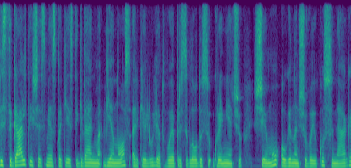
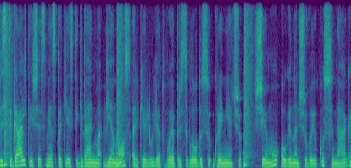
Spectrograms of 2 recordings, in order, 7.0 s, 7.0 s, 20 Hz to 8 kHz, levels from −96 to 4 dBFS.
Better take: first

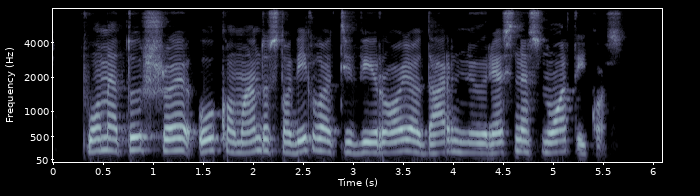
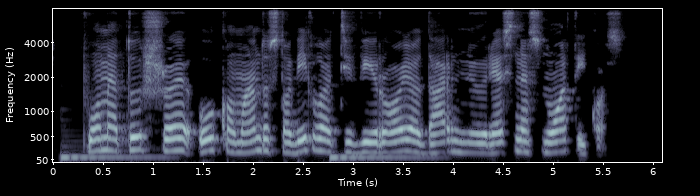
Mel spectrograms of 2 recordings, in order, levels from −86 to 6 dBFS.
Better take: first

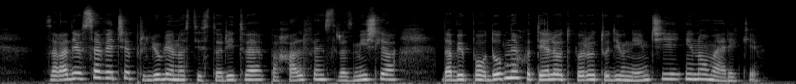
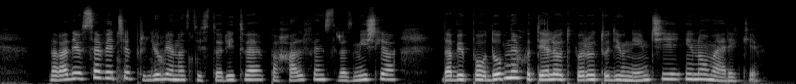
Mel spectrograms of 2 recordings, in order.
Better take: first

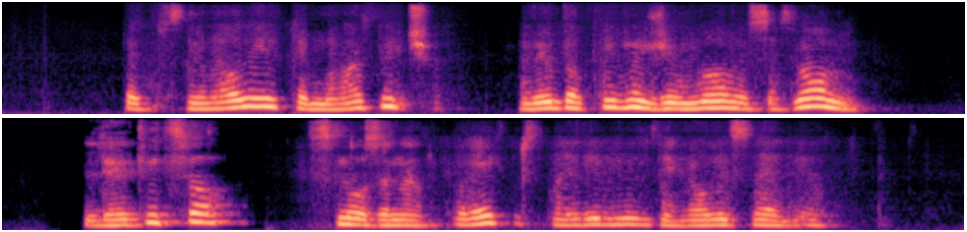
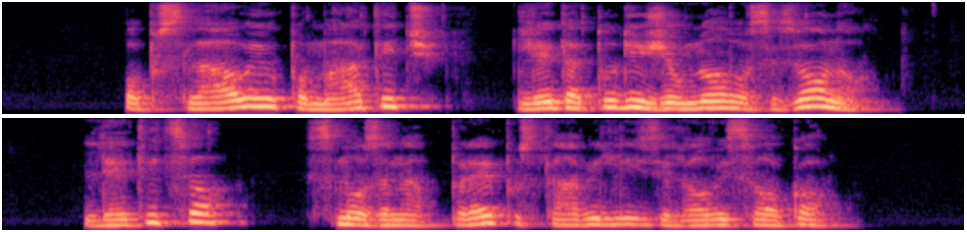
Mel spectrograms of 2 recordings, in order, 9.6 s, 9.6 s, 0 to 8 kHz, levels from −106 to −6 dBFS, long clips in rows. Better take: second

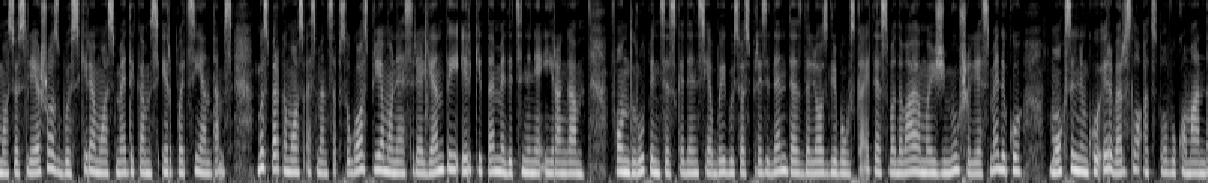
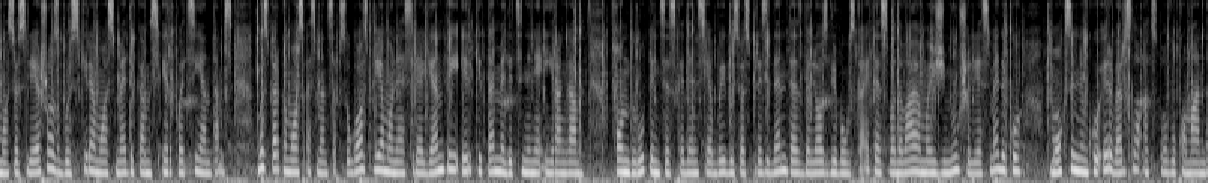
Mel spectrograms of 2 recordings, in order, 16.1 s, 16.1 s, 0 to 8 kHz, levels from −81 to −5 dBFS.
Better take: first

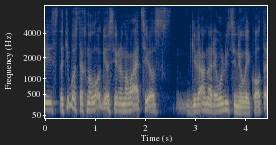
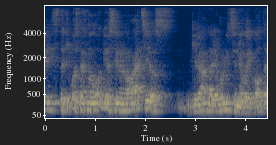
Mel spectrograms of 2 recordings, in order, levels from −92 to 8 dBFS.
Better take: first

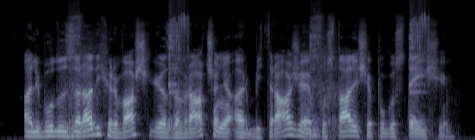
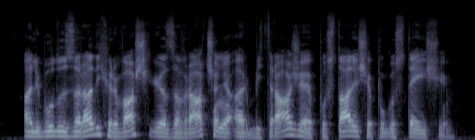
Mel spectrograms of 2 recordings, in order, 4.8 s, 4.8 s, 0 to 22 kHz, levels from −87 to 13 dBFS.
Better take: second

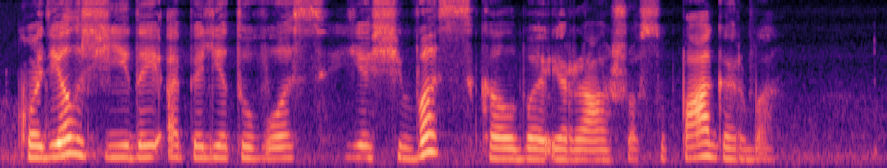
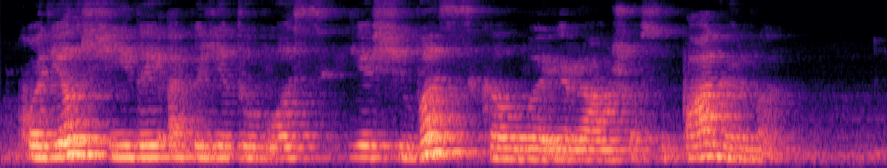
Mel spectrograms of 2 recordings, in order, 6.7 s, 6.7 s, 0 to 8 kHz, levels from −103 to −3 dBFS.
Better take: first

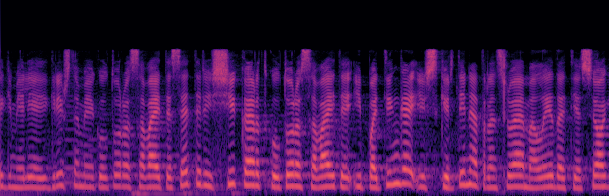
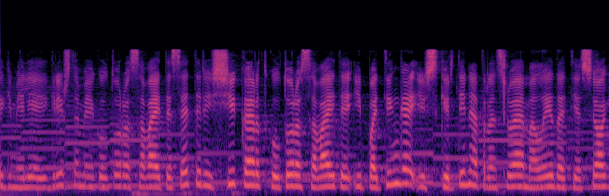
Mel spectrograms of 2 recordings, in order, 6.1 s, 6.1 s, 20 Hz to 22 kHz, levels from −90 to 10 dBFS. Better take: first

